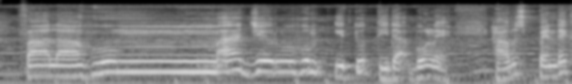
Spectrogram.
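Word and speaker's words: فَلَهُمْ أَجْرُهُمْ: Seperti contoh lafad falahum ajruhum. Nah, di situ ada mim mati bertemu dengan huruf alif. Tidak boleh kita membacanya panjang seperti ini. Falahum ajruhum, itu tidak boleh.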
